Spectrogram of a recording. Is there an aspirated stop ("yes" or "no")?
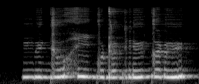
no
